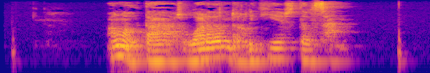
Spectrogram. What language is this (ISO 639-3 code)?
cat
